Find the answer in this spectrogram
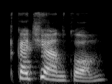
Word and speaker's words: Tkachenko: And pronounce, your last yes. name for me. Tkachenko.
